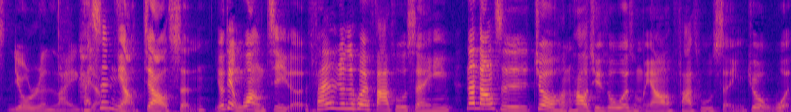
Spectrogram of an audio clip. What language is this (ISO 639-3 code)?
zho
